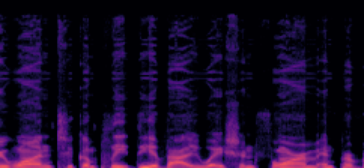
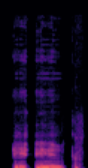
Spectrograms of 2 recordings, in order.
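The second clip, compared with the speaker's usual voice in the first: quick real throat clear. Real, not acted. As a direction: clear your throat briefly. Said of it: "throat clearing".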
